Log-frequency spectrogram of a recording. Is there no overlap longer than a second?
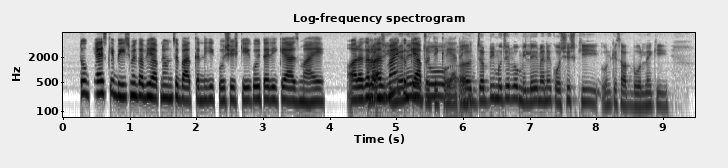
No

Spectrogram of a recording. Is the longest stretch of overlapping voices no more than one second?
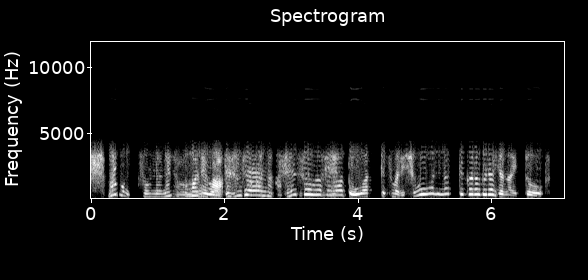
No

